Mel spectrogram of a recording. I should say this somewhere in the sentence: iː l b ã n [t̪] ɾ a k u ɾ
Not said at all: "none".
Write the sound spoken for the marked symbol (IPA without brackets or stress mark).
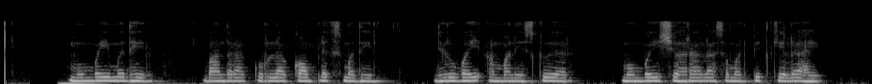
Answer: d̪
